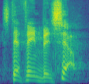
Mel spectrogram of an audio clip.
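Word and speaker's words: Stéphane Bancel: And I bumped into this real nice guy, Stephanie, I wasn't sure how to pronounce his name, Stephane Bancel, okay? Stephane Bancel.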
